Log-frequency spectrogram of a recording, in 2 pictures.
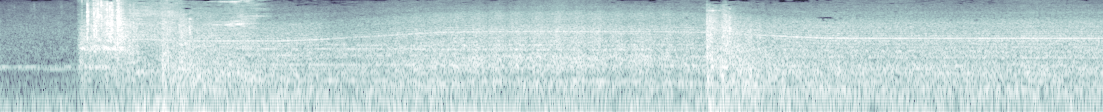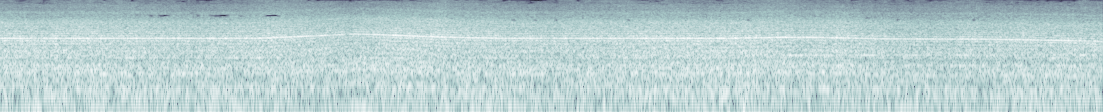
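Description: A glider's engine hums steadily, rising and falling in pitch.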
